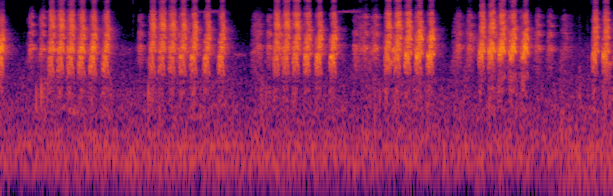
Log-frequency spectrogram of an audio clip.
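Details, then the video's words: Myna producing coarse, scratchy bursts of quick repeated notes, each run lasting under a second and separated by short silences. "rame bersama burung jalak"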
